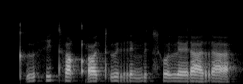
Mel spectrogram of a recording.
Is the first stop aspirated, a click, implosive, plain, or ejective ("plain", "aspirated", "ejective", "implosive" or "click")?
ejective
